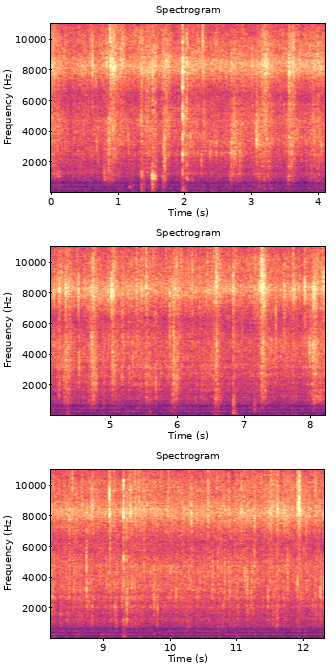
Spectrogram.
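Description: Chicken sukka sizzles in a pan over a high flame, making a dense, steady crackling hiss with scattered pops and stirring scrapes. No voices are heard.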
